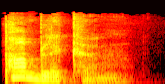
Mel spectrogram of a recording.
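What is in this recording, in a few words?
"publican", British English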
